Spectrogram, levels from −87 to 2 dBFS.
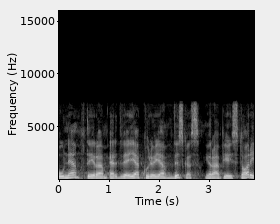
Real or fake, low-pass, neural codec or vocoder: fake; 7.2 kHz; codec, 16 kHz, 4.8 kbps, FACodec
